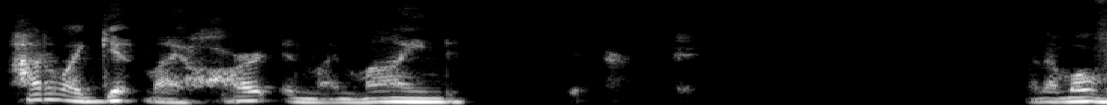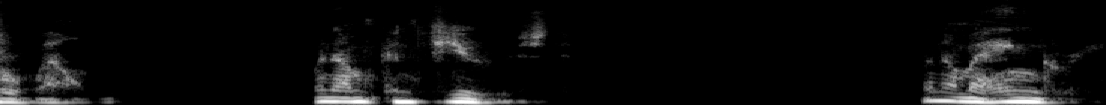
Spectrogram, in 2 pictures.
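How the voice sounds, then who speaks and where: A male pastor preaching at an unhurried, deliberate pace. His voice carries a husky edge as he rises to emphatic peaks and drops to near-hushed tones, repeating words to drive them home. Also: fairly low pitch, phone-quality sound. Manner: swings between loud emphatic peaks and soft, hushed drops. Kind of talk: sermon.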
